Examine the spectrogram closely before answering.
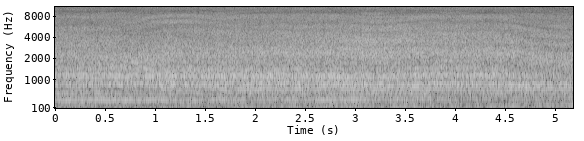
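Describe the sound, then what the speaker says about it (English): Natural gas grain bin dryer blowing heated air through a column of soybeans, a loud, steady broadband roar of fan and burner with a constant tonal hum, unbroken throughout. "you blow heated air through the grain column"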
